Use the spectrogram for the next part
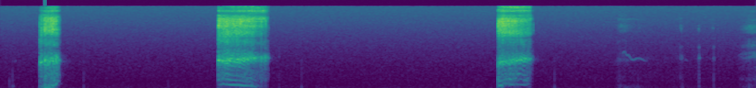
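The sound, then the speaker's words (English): A person imitates a man's loud snoring with three harsh, rattling snorts spaced a few seconds apart, followed by a few faint small sounds. No one speaks. “But it's kind of something, you know, along his snoring is more like”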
